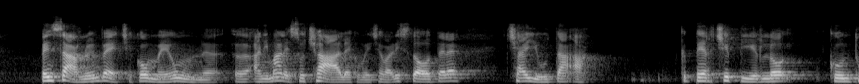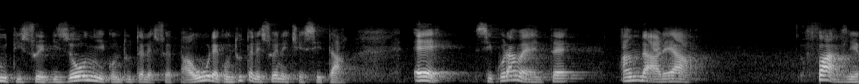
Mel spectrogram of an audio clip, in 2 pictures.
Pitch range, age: 110-150 Hz, 30-49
